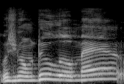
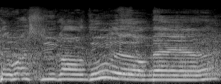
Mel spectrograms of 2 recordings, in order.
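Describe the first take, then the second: First: It is said plainly, without imitation. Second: It imitates the drunk guy's slurred manner.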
